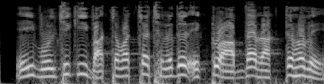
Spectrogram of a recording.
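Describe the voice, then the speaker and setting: A woman puts on a character voice that is squeaky yet gruff, extremely high in pitch, delivered at a fairly quick pace with very even loudness. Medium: fan dub. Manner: gruff, foul-mouthed.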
